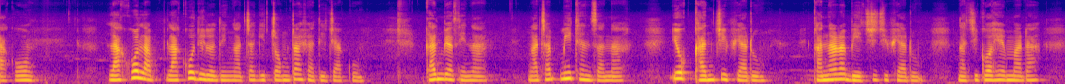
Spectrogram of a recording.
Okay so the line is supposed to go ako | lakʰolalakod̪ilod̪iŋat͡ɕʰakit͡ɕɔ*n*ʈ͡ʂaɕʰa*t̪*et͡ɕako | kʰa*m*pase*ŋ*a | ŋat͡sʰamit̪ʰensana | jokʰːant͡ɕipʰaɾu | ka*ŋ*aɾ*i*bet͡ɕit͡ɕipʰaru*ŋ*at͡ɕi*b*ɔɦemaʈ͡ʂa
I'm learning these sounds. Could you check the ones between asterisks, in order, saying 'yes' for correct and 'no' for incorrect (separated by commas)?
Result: no, yes, no, no, no, no, yes, no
